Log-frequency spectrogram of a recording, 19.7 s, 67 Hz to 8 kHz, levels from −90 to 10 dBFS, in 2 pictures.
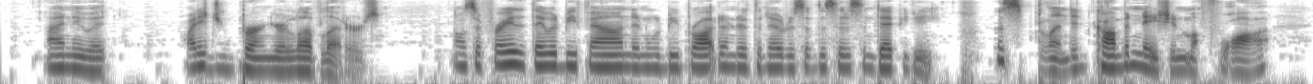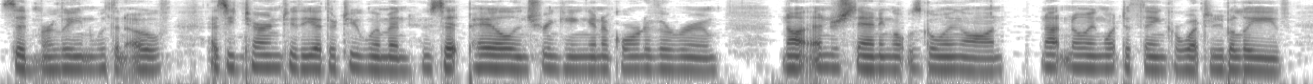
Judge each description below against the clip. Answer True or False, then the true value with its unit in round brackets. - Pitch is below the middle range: False (165 Hz)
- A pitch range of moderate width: False (1.7 semitones)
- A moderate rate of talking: False (220 wpm)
